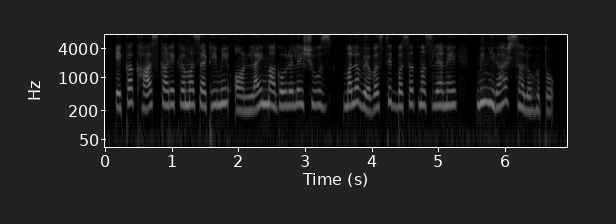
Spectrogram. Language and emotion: Marathi, sad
